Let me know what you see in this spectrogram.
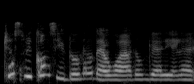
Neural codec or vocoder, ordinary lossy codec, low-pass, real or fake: codec, 24 kHz, 1.5 kbps, HILCodec; AAC, 48 kbps; 7.2 kHz; fake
